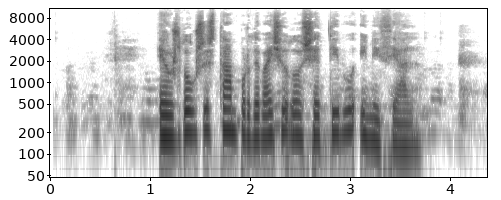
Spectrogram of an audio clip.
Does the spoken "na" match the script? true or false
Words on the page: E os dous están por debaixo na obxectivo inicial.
false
